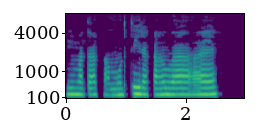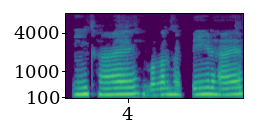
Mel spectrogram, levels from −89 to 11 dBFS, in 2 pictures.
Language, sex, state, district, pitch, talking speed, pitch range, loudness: Hindi, female, Bihar, Purnia, 215 Hz, 140 wpm, 215-225 Hz, -17 LUFS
